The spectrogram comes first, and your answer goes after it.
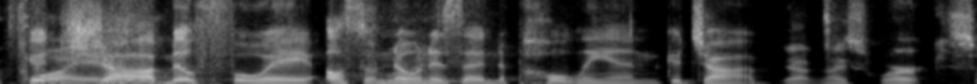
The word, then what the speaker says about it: millefeuille: My pronunciation will be terrible. That's okay. Mille-fois. Good job. Millefeuille, also known as a Millefeuille.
